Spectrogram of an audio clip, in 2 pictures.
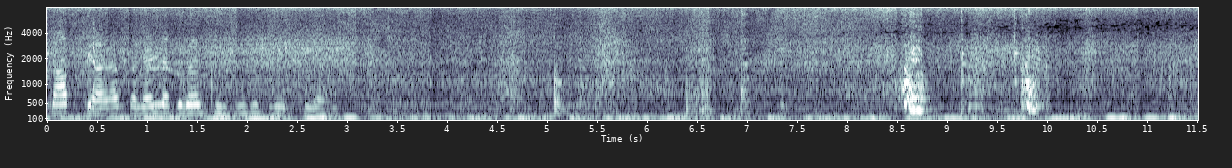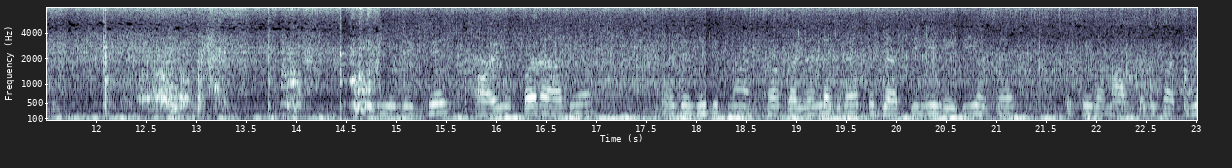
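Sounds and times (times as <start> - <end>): food sizzling in oil: 0.0 - 23.0
spoon scraping a pan: 4.4 - 7.5, 8.4 - 10.1, 12.0 - 14.9.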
